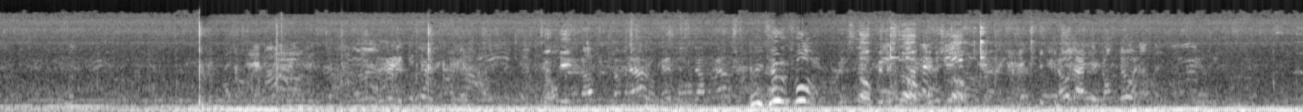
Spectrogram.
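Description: Voices of players and spectators calling out at a baseball field over a steady low hum, with one sharp knock about two and a half seconds in.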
